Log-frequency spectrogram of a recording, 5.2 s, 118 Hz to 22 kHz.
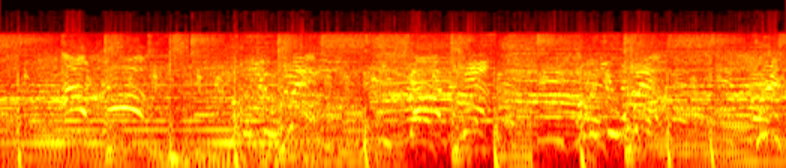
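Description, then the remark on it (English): A loud, sustained crowd response fills the whole stretch: applause mixed with a dense swell of cheering voices, steady in level without a break. The applause is for former Fighting Illini player number 34, Andy Kaufman, of Jacksonville, Illinois, fifth on the all-time scoring list. “He's not here with us today, but have a big round of applause for number 34, Andy Kaufman.”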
